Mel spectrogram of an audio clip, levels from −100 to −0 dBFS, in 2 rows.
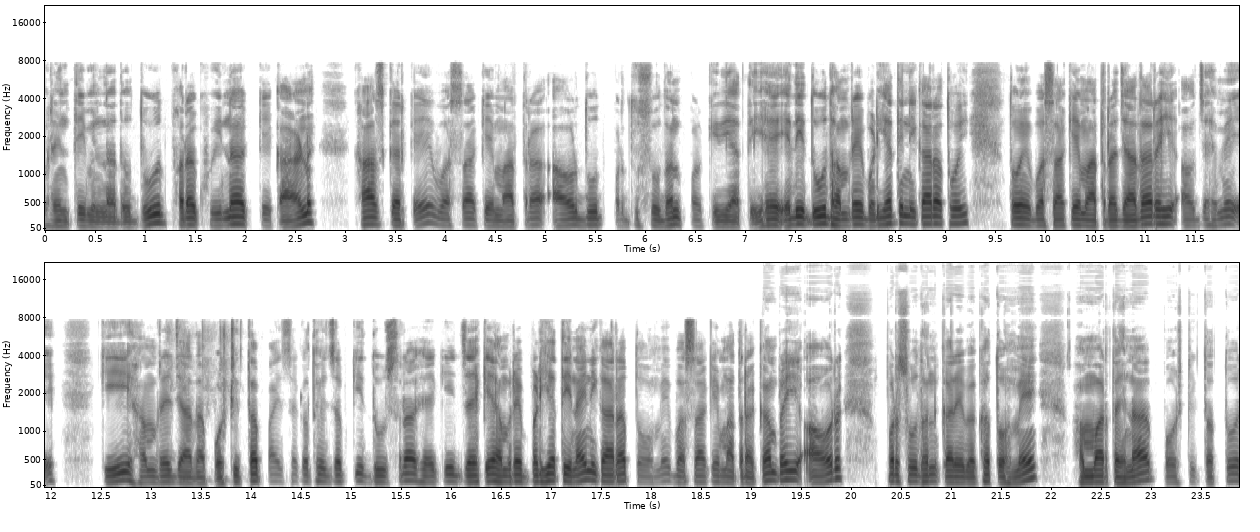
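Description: Speech, with imaging from linear upsampling from 19.11 s, just after "बसाके मात्रा", to the end at 23.89 s. The rate was raised by straight-line interpolation between samples, which suppresses spectral copies poorly, and the band edge is consistent with going from 16 kHz to 48 kHz. The top of the original band sounds dulled, and a mirrored image sits between 8 kHz and 16 kHz, roughly 35 dB below the signal, adding a faint metallic shimmer to sibilants.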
